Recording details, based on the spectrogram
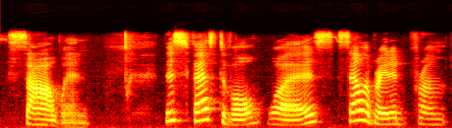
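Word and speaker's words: Samhain: saul sawin okay salwin it looks like sam hayne but if you look at the pronunciation it says sawin this festival was celebrated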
